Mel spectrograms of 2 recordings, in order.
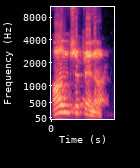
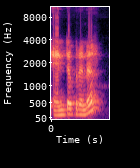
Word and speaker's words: entrepreneur: enough pretty close enough people often say enterpreneur no wrong pronunciation I I I'm a great fan of different pronunciations but it cannot be a wrong preneur enterpreneur is completely wrong entrepreneur okay entrepreneur right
